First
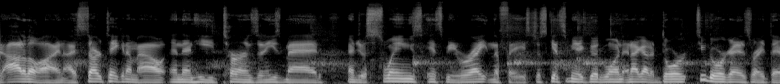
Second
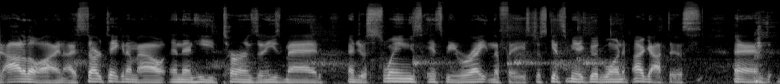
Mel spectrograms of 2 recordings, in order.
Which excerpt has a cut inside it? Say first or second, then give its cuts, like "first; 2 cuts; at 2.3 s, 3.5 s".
second; 1 cut; at 6.2 s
